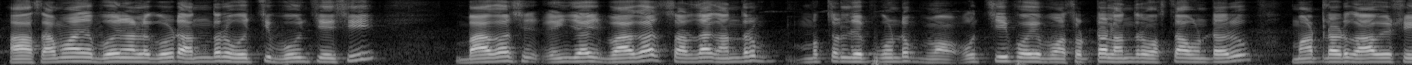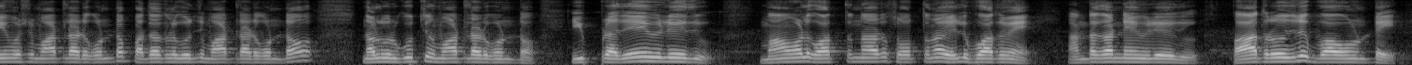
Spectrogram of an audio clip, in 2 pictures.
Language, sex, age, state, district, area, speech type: Telugu, male, 60+, Andhra Pradesh, Guntur, urban, spontaneous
